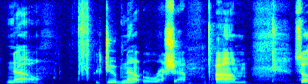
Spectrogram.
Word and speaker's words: Dubna: Nuclear Research in I don't know how to pronounce that. Dubai? No. Dubna, Russia.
